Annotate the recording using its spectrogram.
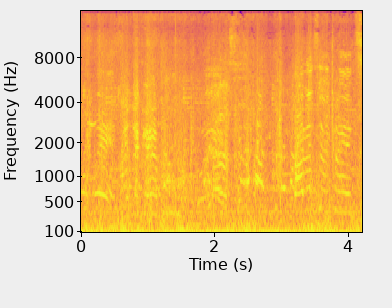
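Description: People's voices talking and calling out over the steady low rumble of a motorboat running across the water.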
